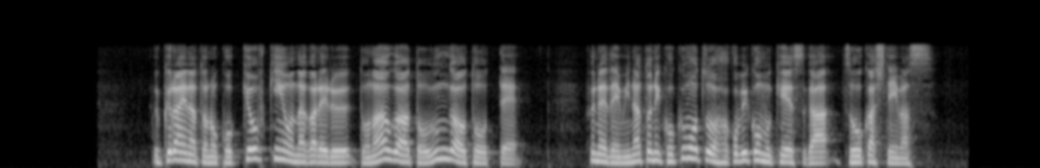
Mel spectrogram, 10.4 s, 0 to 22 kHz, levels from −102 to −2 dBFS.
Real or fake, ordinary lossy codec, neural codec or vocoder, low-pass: real; none; none; 7.2 kHz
